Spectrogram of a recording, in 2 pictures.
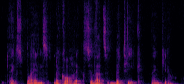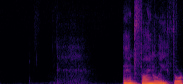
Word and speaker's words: batik: thank you for that b-a-t-i-k um is pronounced batik i think i said batik or something like that i was completely wrong anyway it uses wax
